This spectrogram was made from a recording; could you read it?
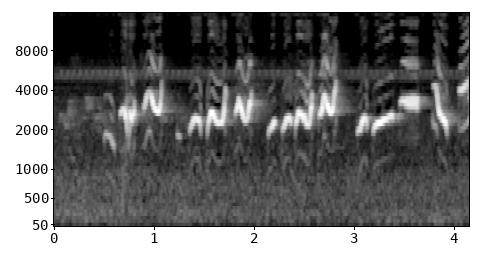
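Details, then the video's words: Chinese hwamei kept for fighting, known as a fast, strong singer. Clear whistled phrases of rising and wavering notes follow one another quickly, about three per second, varied and melodious. A faint continuous high tone sounds behind. "Họa Mi Chiến Siêu Mau Mỏ Bộ To Hót Tốt"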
